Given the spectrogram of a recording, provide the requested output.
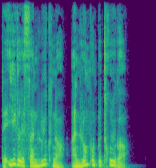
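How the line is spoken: Furious loud shout. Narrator (German): So wütend, dass er laut schrie

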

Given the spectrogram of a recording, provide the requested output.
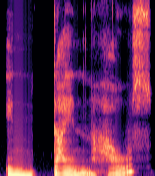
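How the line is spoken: Slowly. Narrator (German): sagte ich langsam

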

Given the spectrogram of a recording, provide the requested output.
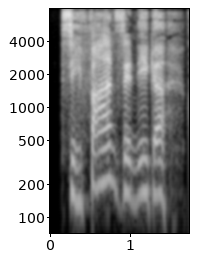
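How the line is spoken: Gasping. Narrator (German): keuchte Gerald

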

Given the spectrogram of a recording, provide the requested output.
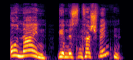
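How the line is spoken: Calling out. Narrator (German): rief Olaf

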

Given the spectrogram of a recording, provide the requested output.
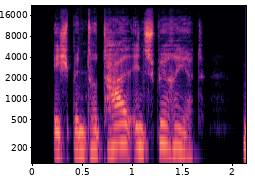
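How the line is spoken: Murmured. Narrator (German): murmelte Nobby

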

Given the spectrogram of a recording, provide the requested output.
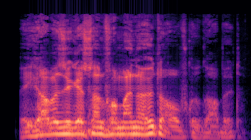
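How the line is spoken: Grumbling. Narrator (German): brummte Knecht Ruprecht

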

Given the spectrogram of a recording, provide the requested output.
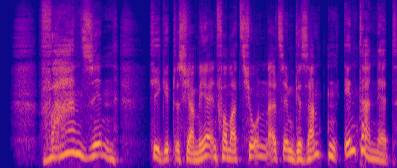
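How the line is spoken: Excited calling out. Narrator (German): rief Arthur aufgeregt

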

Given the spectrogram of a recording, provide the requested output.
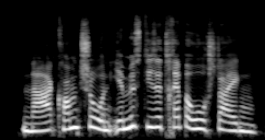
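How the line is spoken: Calling out. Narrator (German): rief

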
